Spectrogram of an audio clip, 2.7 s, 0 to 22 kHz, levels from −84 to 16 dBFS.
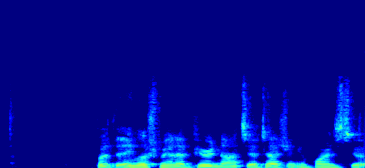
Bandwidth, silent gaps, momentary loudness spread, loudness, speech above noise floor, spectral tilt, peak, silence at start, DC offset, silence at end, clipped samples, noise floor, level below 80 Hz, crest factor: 12 kHz; none; 6 LU; -36 LUFS; 54 dB; -6 dB/octave; -20 dBFS; 0.75 s; under 0.1%; 0 s; under 0.1%; -89 dBFS; -76 dBFS; 16 dB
